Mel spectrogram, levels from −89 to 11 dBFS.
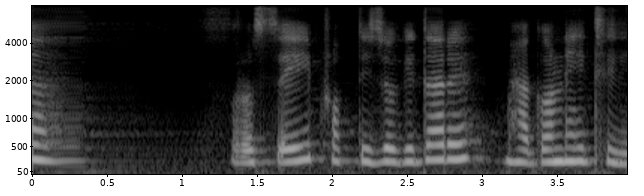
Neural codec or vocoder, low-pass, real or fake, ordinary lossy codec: codec, 16 kHz, about 1 kbps, DyCAST, with the encoder's durations; none; fake; none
